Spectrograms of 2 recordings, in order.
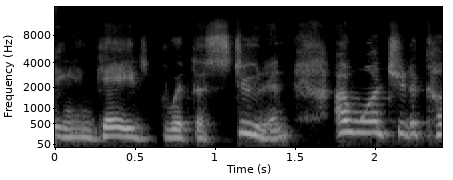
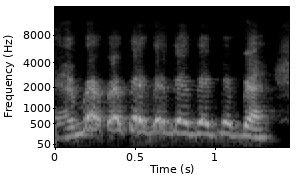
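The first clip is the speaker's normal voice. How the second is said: mock yelling teacher; 3 semitones higher, much faster than usual. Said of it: "they start yelling".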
